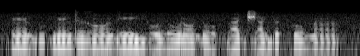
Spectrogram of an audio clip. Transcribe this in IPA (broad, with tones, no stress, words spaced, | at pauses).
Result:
ɛ̃˧bu˨˦ ɡɛ̃˦də˨˦ɣɔ̃˦ deː˦jo˨ lo˧ɾɔ̃˨ɗo˨˦ ba˨d͡ʒa˨ jə˦ko˧ mã˨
